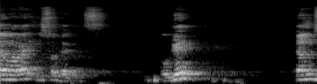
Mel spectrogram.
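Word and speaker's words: oesophagus: Okay, इसोफेगस जिसका दूसरा नाम फूड पाइप भी है, और इसका जो स्पेलिंग आप देख सकते हैं ओ से स्टार्ट है, लेकिन ओ इसमें साइलेंट होता है।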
